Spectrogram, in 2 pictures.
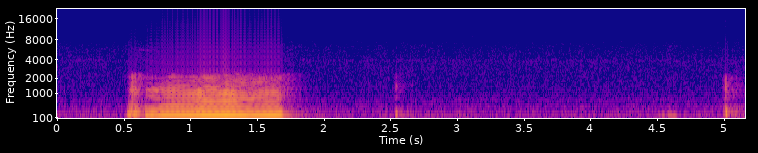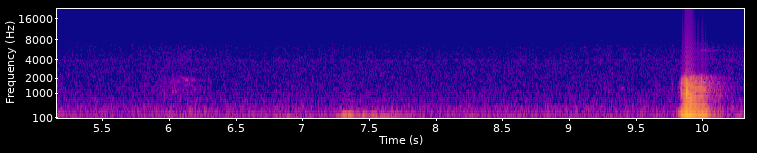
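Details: Sleeping Russian Toy Terrier snoring indoors: one drawn-out, rattling snore lasting over a second, a few faint soft breaths and snuffles, then another short snore at the end.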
